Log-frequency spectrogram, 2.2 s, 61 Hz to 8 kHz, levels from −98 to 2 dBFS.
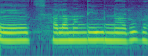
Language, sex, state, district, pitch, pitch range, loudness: Telugu, female, Andhra Pradesh, Anantapur, 235 Hz, 235-240 Hz, -14 LUFS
